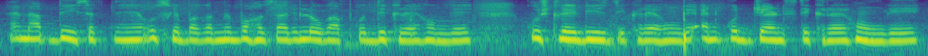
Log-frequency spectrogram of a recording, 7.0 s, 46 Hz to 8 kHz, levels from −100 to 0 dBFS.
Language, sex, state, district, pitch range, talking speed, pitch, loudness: Hindi, female, Bihar, Sitamarhi, 200-220 Hz, 225 wpm, 210 Hz, -18 LUFS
